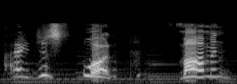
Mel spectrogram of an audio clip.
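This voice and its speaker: A scared, whimpering girl acted out by a man, pleading in a much higher pitch. It is a tabletop roleplay voice on a slightly dull recording. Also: steady tone, slow pace, creaky, sharp tone, soft background music, heavily acted. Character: whimpering, frightened girl pleading for her parents.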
